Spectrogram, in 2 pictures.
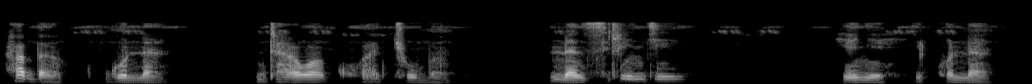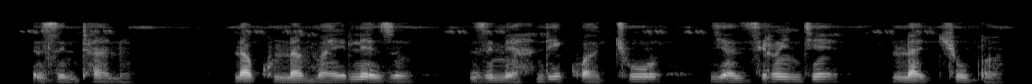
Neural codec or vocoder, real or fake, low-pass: vocoder, 44.1 kHz, 128 mel bands, Pupu-Vocoder; fake; 7.2 kHz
